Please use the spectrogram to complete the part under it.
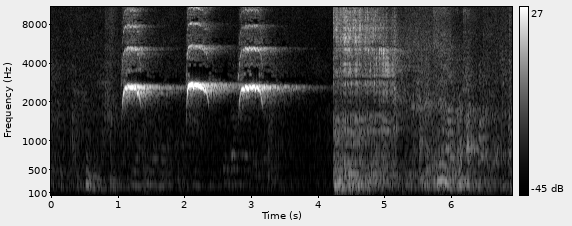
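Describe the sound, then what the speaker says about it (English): Three short, shrill whistle blasts sound in quick succession, followed by a burst of noisy commotion. "Sound your whistle, boys."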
